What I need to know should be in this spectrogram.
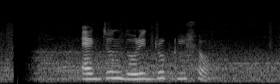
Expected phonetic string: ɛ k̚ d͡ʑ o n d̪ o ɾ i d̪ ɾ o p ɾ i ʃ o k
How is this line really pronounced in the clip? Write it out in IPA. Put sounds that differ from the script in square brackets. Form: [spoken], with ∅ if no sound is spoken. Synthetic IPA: ɛ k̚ d͡ʑ o n d̪ o ɾ i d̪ ɾ o [k] ɾ i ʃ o k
